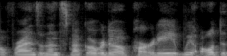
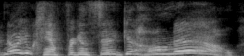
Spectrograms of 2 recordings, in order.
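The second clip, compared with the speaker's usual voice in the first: mock scolding grandma, higher and slow at the end; angry grandma; 7 semitones higher, 4 dB louder than usual. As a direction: imitate a stern grandmother laying down the law. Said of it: "And Grandma's like".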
